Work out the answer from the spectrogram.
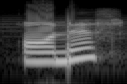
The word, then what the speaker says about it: honest: Use an before honest and r. Here h is silent.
